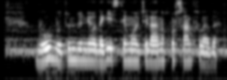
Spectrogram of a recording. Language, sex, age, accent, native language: Uzbek, male, 25-34, Buxoro, Uzbek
